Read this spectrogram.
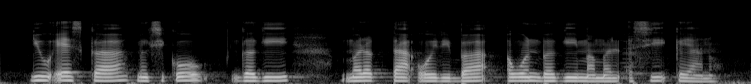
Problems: background sounds at intervals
